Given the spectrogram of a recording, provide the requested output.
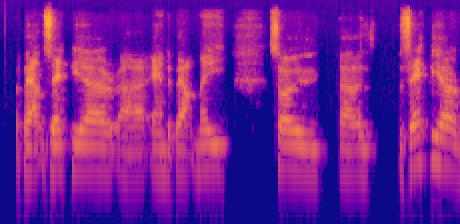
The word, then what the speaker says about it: Zapier: So Zapier rhymes with happier. For quite a few years, I called it Zapier, but apparently I was pronouncing it wrong.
